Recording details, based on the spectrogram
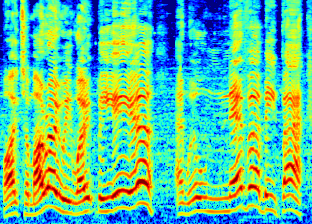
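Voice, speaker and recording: A man's voice: high voice, lively intonation, slow pace, darkish tone, faint music behind, pitched above the performer's own voice. A man voicing a sinister, wheedling fairground showman who coaxes children with a mocking sing-song. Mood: gleeful.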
